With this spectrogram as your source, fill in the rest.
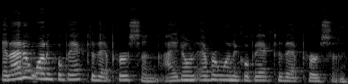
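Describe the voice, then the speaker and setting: Bright, sharp tones from a woman, with ordinary pitch variation. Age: 60s. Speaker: weight-loss vlogger. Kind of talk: personal vlog monologue. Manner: hesitant, frequent fillers.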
